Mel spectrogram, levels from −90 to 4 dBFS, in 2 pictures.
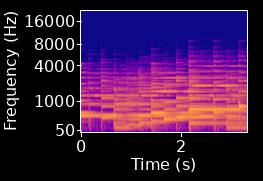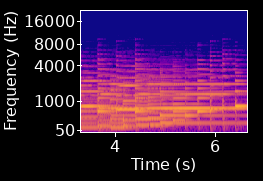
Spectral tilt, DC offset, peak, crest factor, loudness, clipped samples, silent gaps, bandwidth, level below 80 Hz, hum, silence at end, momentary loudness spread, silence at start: -7 dB/octave; under 0.1%; -4 dBFS; 14 dB; -19 LUFS; under 0.1%; none; 7 kHz; -58 dBFS; none; 0 s; 6 LU; 0 s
